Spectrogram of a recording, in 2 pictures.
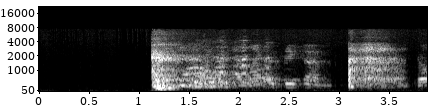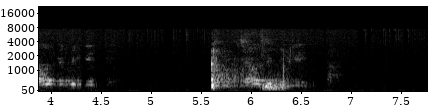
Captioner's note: audience laughs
